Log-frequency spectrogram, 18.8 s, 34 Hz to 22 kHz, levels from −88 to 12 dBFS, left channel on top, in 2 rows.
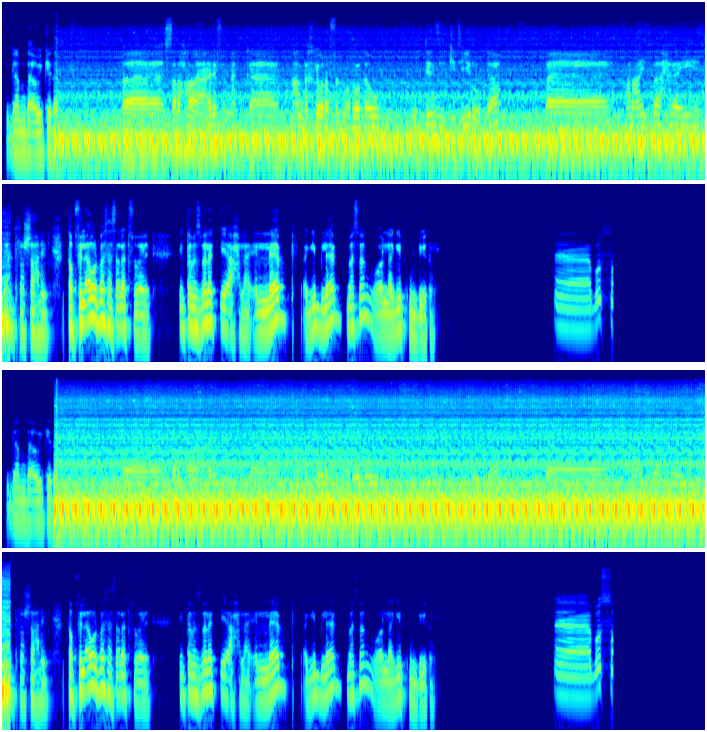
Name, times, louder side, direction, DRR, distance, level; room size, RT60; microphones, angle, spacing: voice 1, 0.1-0.8 1.6-6.7 7.3-11.4 11.7-15.1, left 5 dB, 55° left, 0.4 m, -32 dB
sound 1, 0.7-9.5, right 5 dB, 50° right, 0.3 m, -25 dB
voice 2, 16.7-17.5, right 4 dB, 85° right, 2.4 m, -39 dB
head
